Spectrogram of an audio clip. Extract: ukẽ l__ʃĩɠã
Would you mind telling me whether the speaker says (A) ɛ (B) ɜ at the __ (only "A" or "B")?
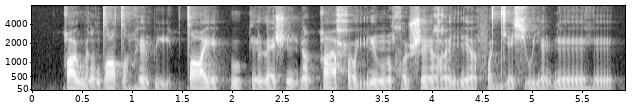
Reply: A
